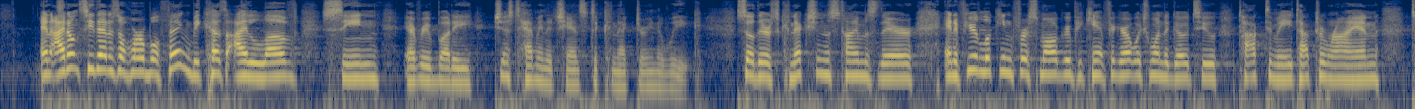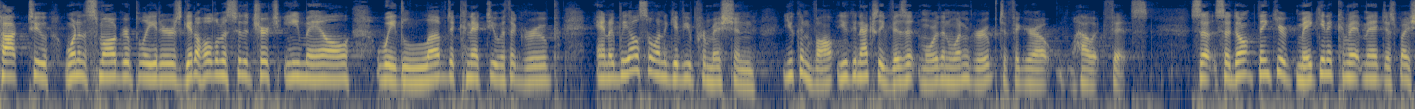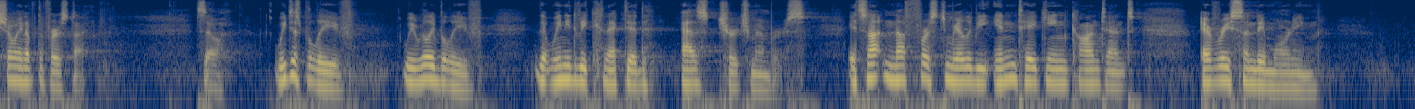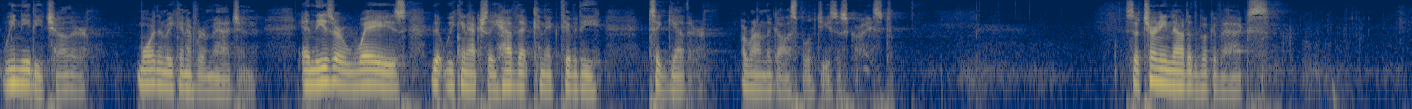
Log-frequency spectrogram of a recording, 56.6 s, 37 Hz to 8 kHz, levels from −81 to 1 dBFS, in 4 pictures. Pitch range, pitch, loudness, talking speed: 125-185 Hz, 155 Hz, -23 LUFS, 190 wpm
